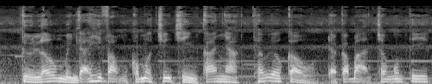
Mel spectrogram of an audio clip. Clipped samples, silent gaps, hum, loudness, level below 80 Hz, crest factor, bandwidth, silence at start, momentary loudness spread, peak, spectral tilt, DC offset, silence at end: under 0.1%; none; none; -12 LUFS; -32 dBFS; 12 dB; 16.5 kHz; 0 s; 5 LU; 0 dBFS; -5.5 dB/octave; 0.3%; 0 s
